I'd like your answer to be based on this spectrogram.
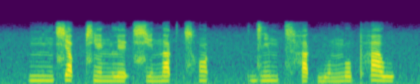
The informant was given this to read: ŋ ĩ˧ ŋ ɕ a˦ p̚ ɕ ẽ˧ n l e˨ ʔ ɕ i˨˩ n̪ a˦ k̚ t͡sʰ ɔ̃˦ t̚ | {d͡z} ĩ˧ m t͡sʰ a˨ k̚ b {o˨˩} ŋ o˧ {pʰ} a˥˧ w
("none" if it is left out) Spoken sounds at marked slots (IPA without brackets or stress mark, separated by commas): d͡z, o˨˩, pʰ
